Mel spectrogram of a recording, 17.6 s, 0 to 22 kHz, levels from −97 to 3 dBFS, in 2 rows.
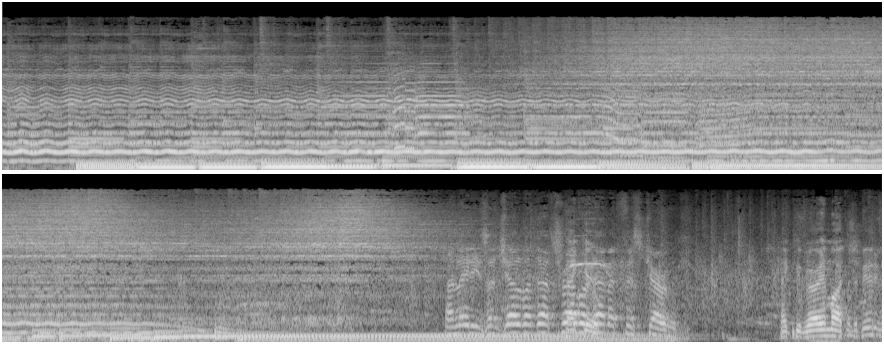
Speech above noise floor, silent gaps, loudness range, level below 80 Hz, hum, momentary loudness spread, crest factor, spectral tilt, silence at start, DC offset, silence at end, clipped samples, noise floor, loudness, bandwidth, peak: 17 dB; none; 7 LU; -18 dBFS; none; 9 LU; 12 dB; -4.5 dB/octave; 0 s; under 0.1%; 0 s; under 0.1%; -33 dBFS; -12 LUFS; 15.5 kHz; 0 dBFS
